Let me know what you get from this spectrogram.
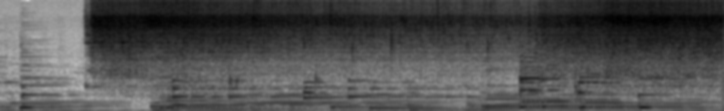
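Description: Masala-coated chicken sizzling as it is spooned into hot oil with whole spices in a pan, the sizzle starting about a second in. Plucked-string background music plays underneath.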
